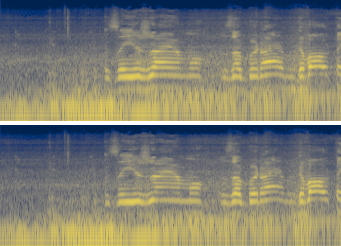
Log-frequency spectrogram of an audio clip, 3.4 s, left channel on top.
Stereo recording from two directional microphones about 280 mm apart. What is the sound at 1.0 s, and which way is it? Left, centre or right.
Speech, centre.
